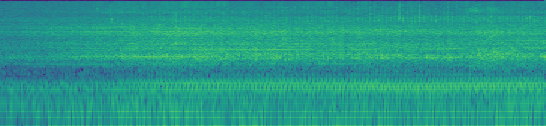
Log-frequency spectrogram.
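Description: A Moto Guzzi Griso motorcycle engine runs steadily while ridden, a loud, constant low throbbing drone with rushing wind and no change in pace, heard up close from a following bike.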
